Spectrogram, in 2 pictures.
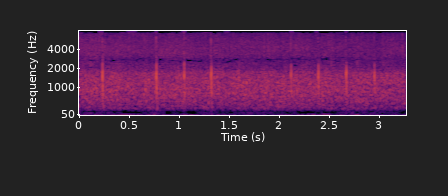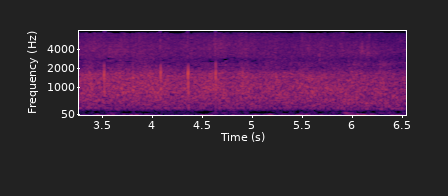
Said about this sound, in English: Can't we turn back and give a very good hand of applause to the choir? Thank you very much to the choir.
